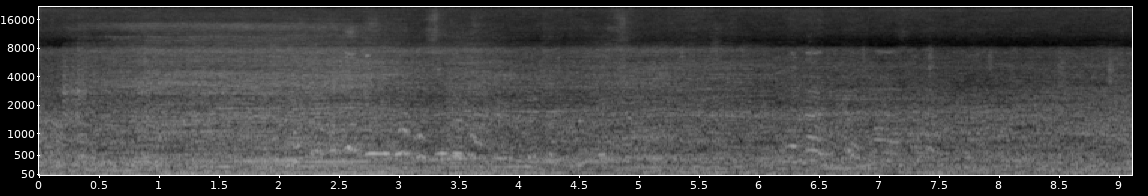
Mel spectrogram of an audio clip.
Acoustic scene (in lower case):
street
